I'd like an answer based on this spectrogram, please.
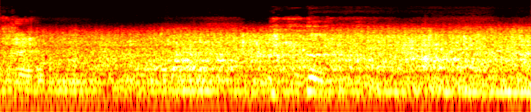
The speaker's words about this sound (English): Oh, hold for plane.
